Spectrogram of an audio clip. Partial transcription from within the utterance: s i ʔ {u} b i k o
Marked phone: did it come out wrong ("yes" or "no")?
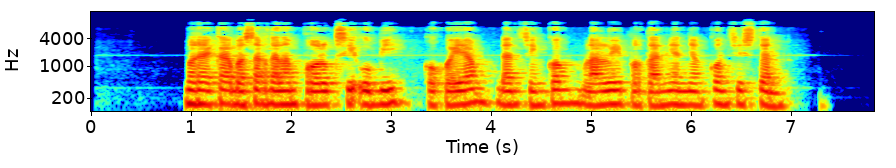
no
